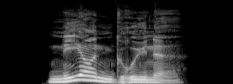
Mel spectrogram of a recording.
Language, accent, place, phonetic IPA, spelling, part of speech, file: German, Germany, Berlin, [ˈneːɔnˌɡʁyːnə], neongrüne, adjective, De-neongrüne.ogg
- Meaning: inflection of neongrün: 1. strong/mixed nominative/accusative feminine singular 2. strong nominative/accusative plural 3. weak nominative all-gender singular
